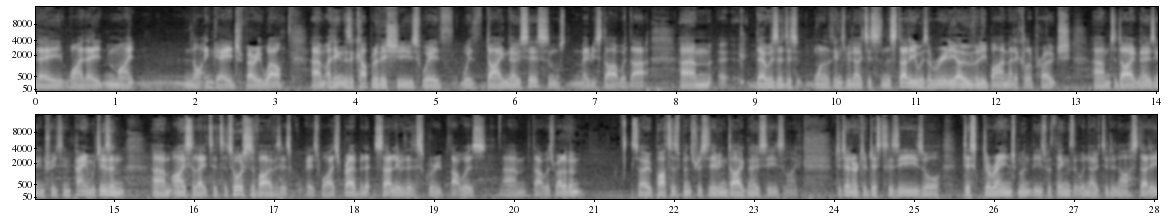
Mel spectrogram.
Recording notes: LIVE from the WCPT Conference in Geneva, Switzerland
